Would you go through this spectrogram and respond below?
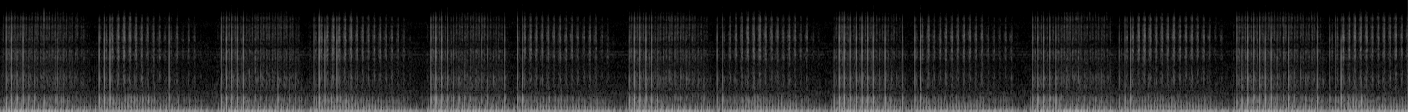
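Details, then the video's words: Domestic cat purring softly while relaxed, a low steady rumbling purr that swells and dips with each breath, roughly every one and a half seconds, with no other sounds. "Purring Cat sound for Relaxation. Cute Cat Purr."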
